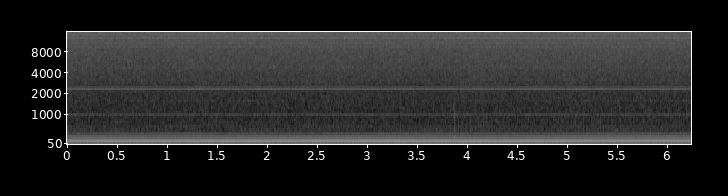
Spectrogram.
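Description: Steady low electrical hum with a row of fainter, higher steady tones stacked above it: the mains hum on an old film's soundtrack.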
